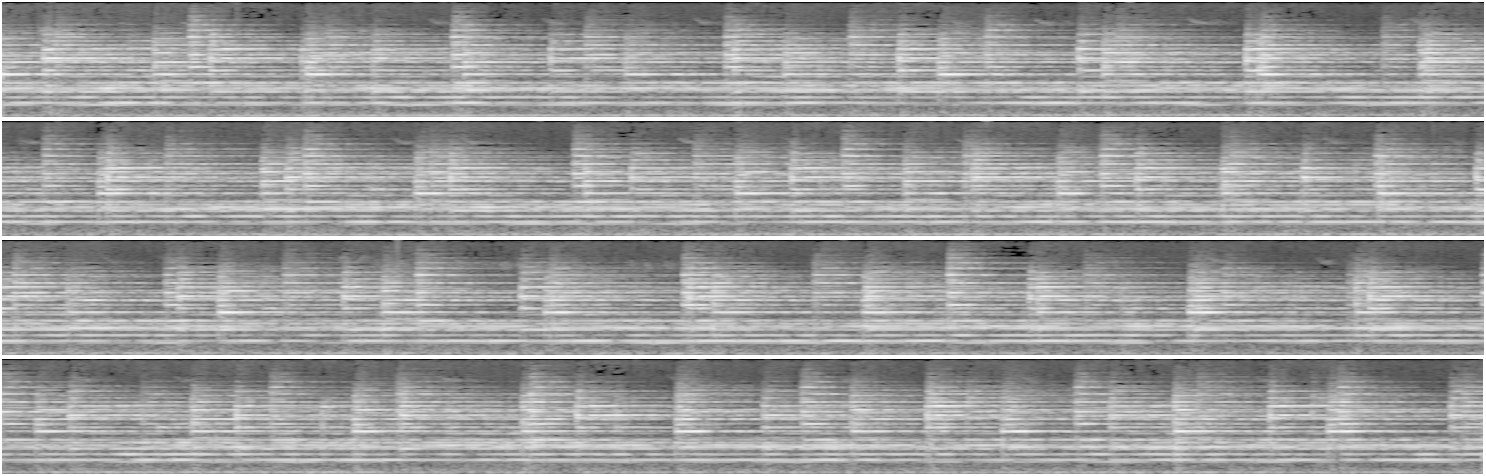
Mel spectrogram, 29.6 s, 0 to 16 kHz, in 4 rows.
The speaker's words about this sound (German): Es ist 12 Uhr. Sie hören die Glocken der Wallfahrtskirche St. Nikolaus bei Ebbs in Tirol.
